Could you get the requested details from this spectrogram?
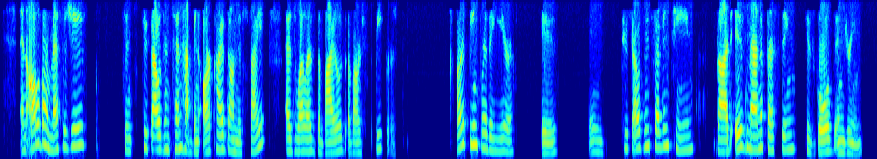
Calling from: Miami, Florida, United States; today I'm calling from Miami, Florida

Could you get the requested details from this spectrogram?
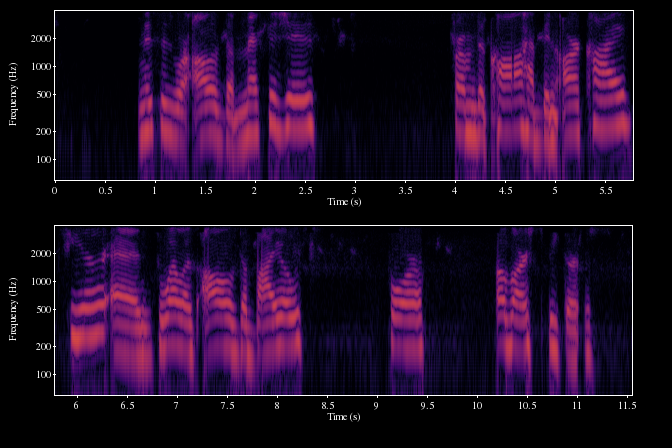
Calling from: Snellville, Georgia, United States; I am I'm greeting you from Snellville, Georgia.

